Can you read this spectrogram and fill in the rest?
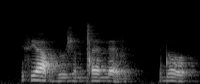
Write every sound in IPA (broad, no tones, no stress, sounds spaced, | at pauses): fʲ aː bʱ ɯː ʒ ɯ n ǀ ɛː ŋ ɛ v | d ɤ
